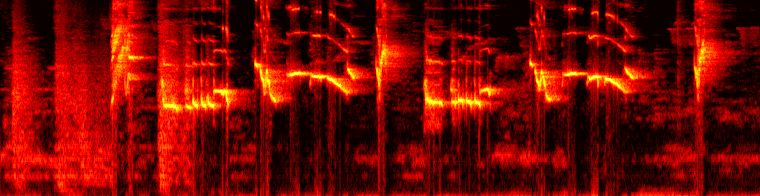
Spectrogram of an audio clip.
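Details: Oriental magpie-robin (kacer) song used as a lure to provoke other magpie-robins: loud whistled phrases with sweeping, rising and falling notes between harsh chirps, repeated in bursts every second or so.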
